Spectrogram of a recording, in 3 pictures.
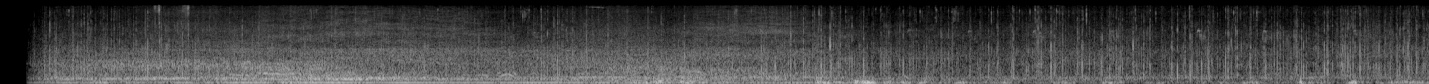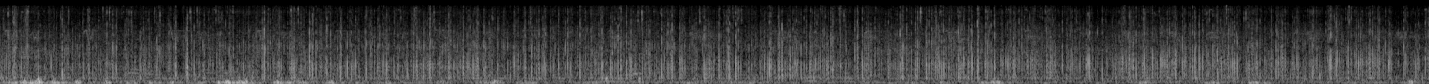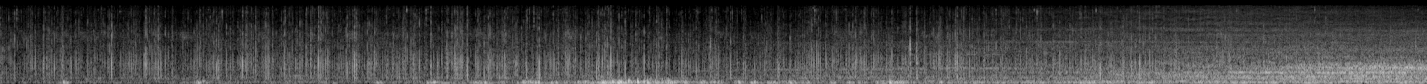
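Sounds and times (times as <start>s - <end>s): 
rain: 0.2s - 42.8s
tram passing: 0.4s - 8.8s, 35.8s - 42.8s.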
